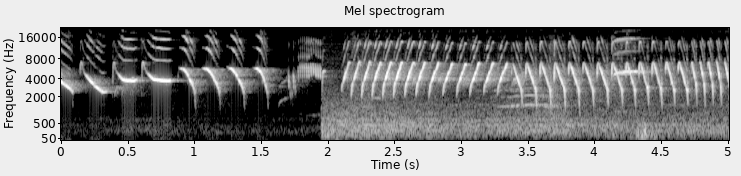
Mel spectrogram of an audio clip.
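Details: Canary song used as a lure to make other canaries sing: slow sweeping chirps about twice a second, then an abrupt switch to a long, very rapid rolling trill.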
